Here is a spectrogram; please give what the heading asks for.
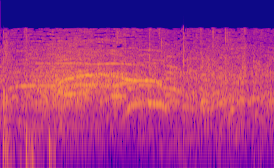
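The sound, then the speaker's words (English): Comedy club audience clapping, with a dense wash of claps mixed with crowd voices and cheering, holding at a steady, fairly loud level throughout. “I can't believe you clapped about that.”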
